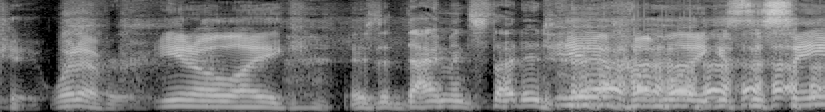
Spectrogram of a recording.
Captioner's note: laughs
